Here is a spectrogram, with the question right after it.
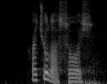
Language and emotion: Russian, sad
